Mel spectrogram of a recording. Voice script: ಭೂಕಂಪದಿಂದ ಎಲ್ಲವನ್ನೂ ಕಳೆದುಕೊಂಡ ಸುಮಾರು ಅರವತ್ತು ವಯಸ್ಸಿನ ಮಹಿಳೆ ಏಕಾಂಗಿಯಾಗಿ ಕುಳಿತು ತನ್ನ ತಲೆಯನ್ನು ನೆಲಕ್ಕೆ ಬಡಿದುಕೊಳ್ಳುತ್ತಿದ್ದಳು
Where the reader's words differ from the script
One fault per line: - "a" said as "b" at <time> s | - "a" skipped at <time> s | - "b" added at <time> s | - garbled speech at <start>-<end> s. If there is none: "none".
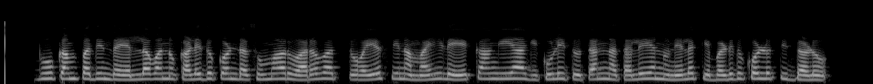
none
